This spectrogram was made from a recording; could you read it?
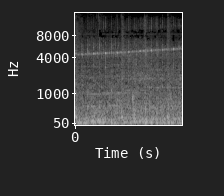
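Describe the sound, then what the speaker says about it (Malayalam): The Nilgiri toy train pulls out of Coonoor railway station on its mountain line, a steady, continuous rumble of wheels and carriages with a thin high whine running through it, close and unbroken, with no voices. "കൂനൂർ റെയിൽവേ സ്റ്റേഷനിൽ നിന്ന് നമ്മുടെ ടോയ് ട്രെയിൻ പതുക്കെ യാത്ര ആരംഭിച്ചിരിക്കുകയാണ്."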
